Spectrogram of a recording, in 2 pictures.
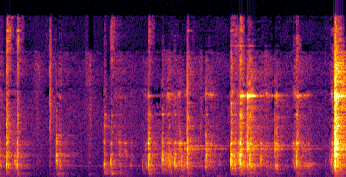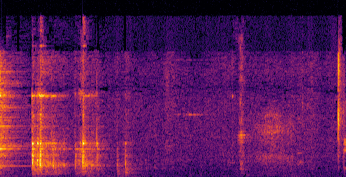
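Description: A Smith Little Torch fitting is threaded onto an oxygen tank by hand, giving a run of close, irregular metallic clicks and ratcheting scrapes that fade out near the end.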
